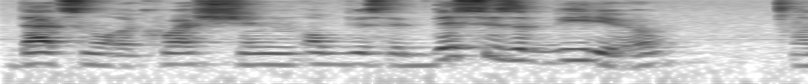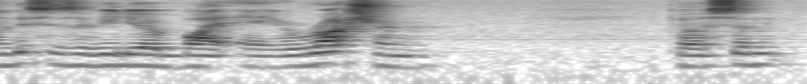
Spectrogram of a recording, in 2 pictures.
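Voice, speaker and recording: Male vlogger, middle pitch, casual rambling commentary, slight room hum behind. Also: unhurried, darkish tone. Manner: loose and rambling, full of "like" and "you know". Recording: roomy sound, mic off at a distance.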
